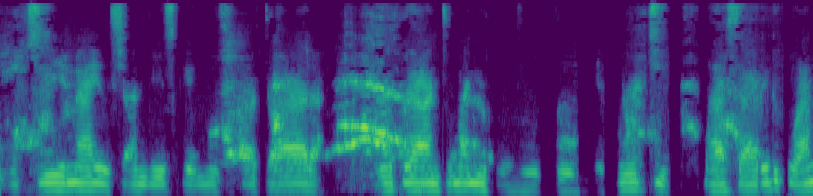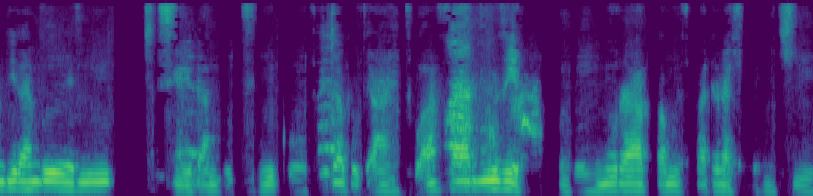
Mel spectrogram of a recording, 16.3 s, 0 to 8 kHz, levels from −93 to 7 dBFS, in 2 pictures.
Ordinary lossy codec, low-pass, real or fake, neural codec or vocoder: MP3, 32 kbps; 7.2 kHz; fake; codec, 44.1 kHz, 3.4 kbps, Pupu-Codec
